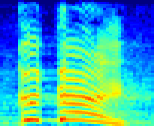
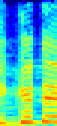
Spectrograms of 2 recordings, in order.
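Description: First: Much higher, strained greeting; greeting pushed up into a squeak; panicked squeaky greeting. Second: Said in the usual way. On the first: Retold or imitated. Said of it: "And so I'm panicking". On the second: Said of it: "people flying by me".

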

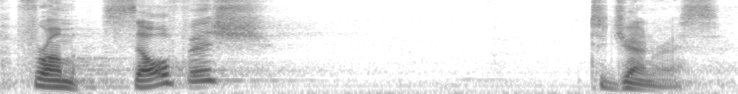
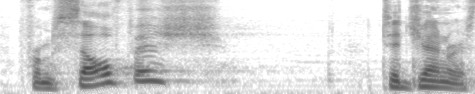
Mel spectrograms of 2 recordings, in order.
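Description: First: Said in the usual way. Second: "selfish" drawn out slowly with a rise, "generous" dropped soft; half speed, lean on "selfish" then settle on "generous"; slow emphatic repeat. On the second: Shown as a demonstration. Pastor repeating the sermon theme slowly for the church to remember.

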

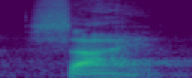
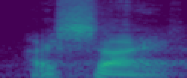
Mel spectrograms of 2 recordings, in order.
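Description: First: Breathy sighed word, soft and low; demonstrated sigh on the word. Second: Said in the usual way. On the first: Shown as a demonstration.

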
